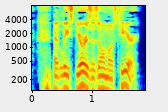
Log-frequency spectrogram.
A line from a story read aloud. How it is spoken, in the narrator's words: I chuckled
